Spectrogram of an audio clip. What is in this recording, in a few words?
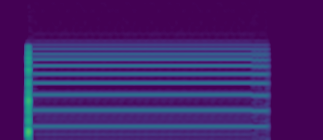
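EMS Dispatch; wake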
